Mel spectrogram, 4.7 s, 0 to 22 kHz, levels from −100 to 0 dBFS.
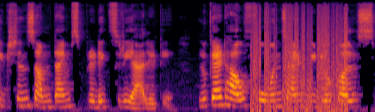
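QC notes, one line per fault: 3.13–4.34 s, loose connector crackle: just after "at how", an irregular burst of scratchy crackle as a worn contact makes and breaks, chopping the signal.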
